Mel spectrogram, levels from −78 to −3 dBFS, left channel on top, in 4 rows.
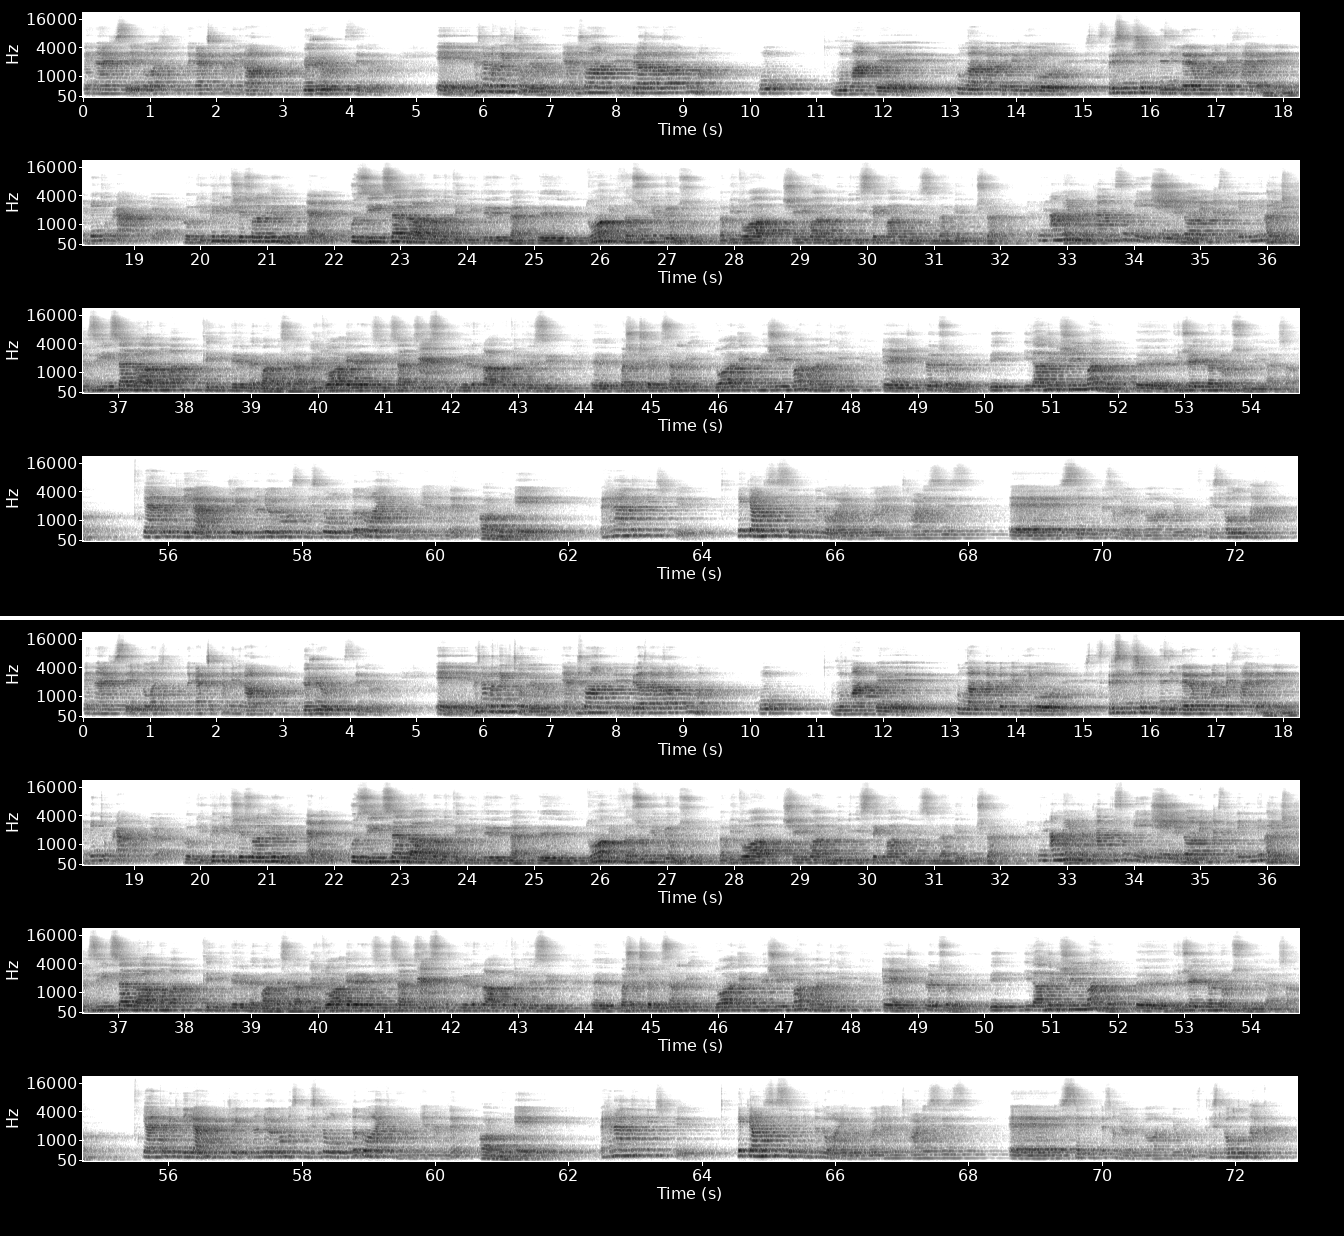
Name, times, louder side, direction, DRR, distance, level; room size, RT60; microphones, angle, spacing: voice 1, 0.0-4.5 5.3-9.3 10.1-10.4 11.2-15.1 15.4-18.0 18.3-19.5 21.6-22.0 32.4-36.2 39.9-40.3 41.5-41.8 48.5-48.8 55.6-60.4 61.2-61.8 62.5-63.9 64.5-67.9 68.6-72.5, equal, 40° right, -5 dB, 1.3 m, -25 dB
voice 2, 17.7-18.2 19.7-21.4 22.2-27.5 27.8-32.0 32.9-33.1 34.2-34.9 35.9-37.9 38.3-41.7 42.1-47.9 48.5-48.8 49.1-49.7 50.1-50.2 50.6-52.0 52.3-54.7 60.7-61.2, equal, 5° left, -8 dB, 0.7 m, -21 dB
7.9 x 7.6 x 2.2 m, 2.3 s
head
